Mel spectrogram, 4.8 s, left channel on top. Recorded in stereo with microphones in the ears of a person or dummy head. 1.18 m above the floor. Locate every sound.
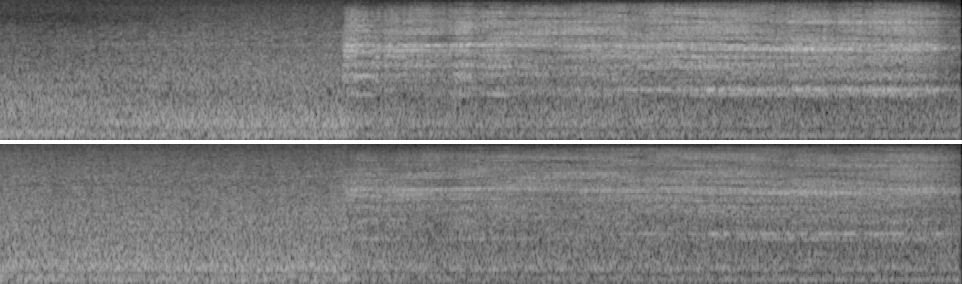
1.7 s cutlery clinking: 35° left (ahead or behind), 1.1 m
